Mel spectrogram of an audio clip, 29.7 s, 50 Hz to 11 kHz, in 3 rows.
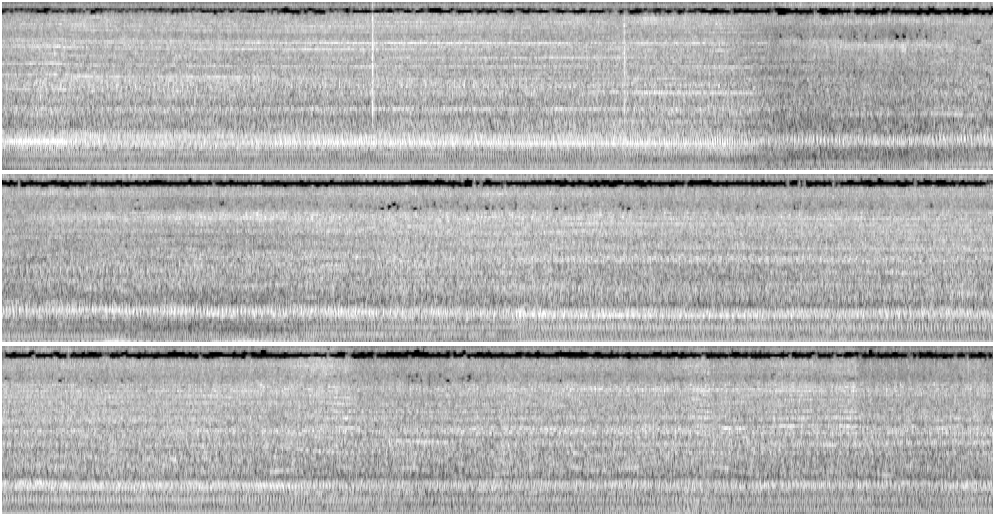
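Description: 4x4 off-road vehicle engine running at idle with a deep low rumble. It revs briefly a few times about ten seconds in, then settles back to a steady idle.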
